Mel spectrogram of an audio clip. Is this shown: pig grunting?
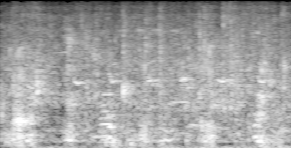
yes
